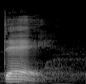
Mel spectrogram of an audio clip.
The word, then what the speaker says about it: dei: Our sermon title is the Greek word dei. D-E-I is how we spell it in English.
